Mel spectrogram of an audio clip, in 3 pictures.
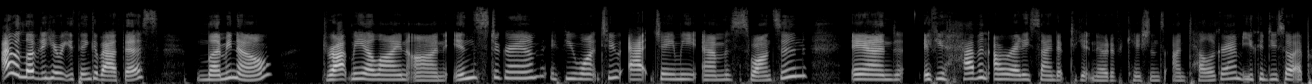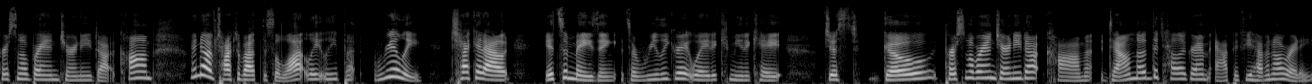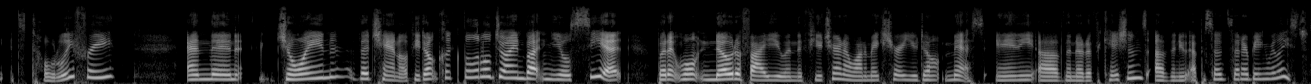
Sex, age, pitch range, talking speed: female, 30-49, 210-275 Hz, 195 wpm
